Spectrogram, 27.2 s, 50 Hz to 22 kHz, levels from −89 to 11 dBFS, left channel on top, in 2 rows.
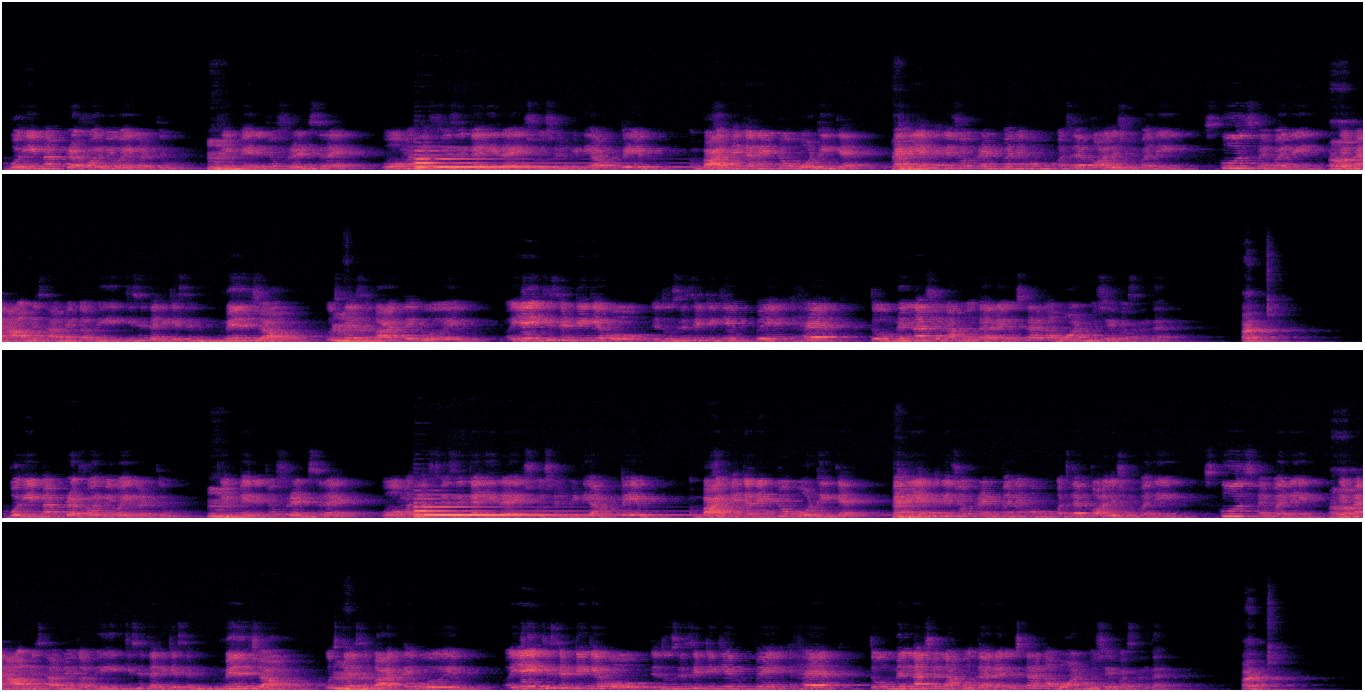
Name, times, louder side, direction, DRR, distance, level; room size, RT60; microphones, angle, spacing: voice 1, 0.0-1.7 2.2-3.4 3.8-6.5 6.9-8.5 8.9-11.7 12.2-13.0 13.4-16.5 16.8-18.2 18.6-21.9 22.3-25.2, equal, 80° right, -4 dB, 1.0 m, -29 dB
sound 1, 4.1-7.3, right 3 dB, 30° right, 0.7 m, -22 dB
voice 2, 16.9-17.3 26.0-26.3, equal, 40° left, -6 dB, 0.9 m, -26 dB
2.6 x 2.3 x 2.8 m, 0.97 s
head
